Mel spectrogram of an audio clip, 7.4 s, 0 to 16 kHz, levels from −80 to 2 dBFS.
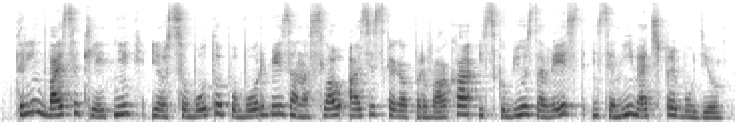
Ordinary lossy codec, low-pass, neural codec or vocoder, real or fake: none; 14.4 kHz; vocoder, 44.1 kHz, 128 mel bands every 512 samples, BigVGAN v2; fake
